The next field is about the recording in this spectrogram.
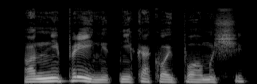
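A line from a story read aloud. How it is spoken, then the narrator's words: Quiet, muttered to herself. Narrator (Russian): проговорила Зина тихо, как бы про себя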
